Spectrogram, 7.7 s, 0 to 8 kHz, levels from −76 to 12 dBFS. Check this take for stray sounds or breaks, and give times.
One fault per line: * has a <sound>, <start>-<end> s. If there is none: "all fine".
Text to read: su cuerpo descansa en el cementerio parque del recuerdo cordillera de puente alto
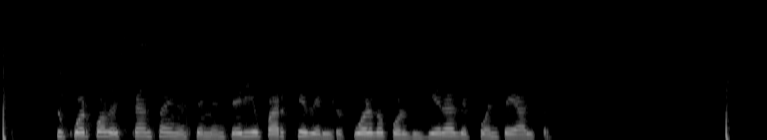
all fine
